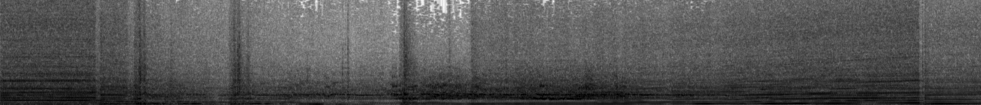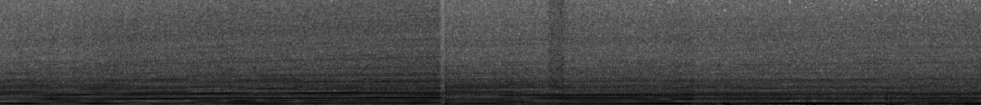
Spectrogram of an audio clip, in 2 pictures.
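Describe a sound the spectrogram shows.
A racing car engine roars, dropping in pitch as it slows, then climbing steadily through the gears.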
